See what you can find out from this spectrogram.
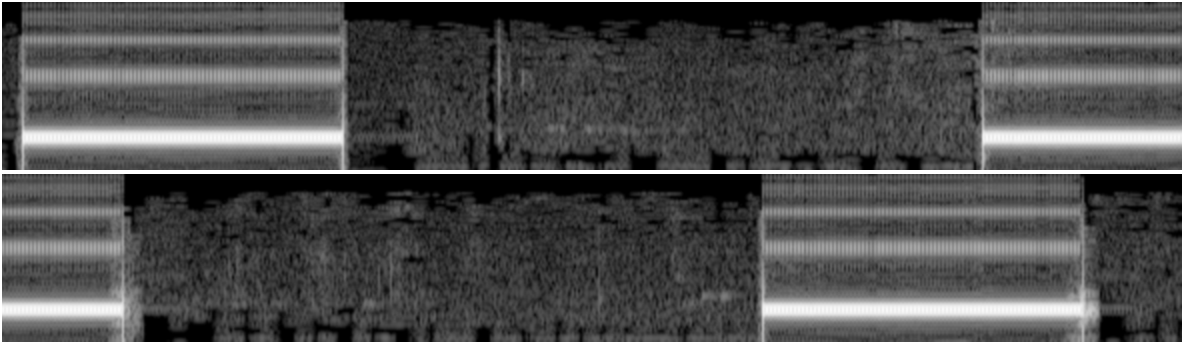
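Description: A telephone ringing tone heard down the line while waiting on hold after calling the Unidade de Saúde (health unit) in Santa Catarina: three loud, steady two-second beeps spaced evenly about four seconds apart, with near silence between them and no one speaking.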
